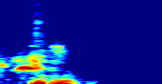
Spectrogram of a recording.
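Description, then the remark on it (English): A female dog gives one short, muffled bark, fairly quiet, followed by silence. “She's going to bark. There's somebody walking down the alley or something.”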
